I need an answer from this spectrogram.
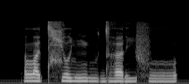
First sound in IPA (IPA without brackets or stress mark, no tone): lˠ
